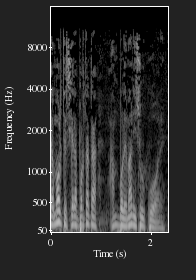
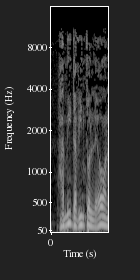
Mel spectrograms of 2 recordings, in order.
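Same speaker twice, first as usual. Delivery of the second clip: ordinary delivery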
